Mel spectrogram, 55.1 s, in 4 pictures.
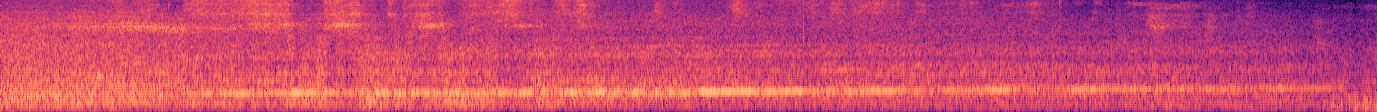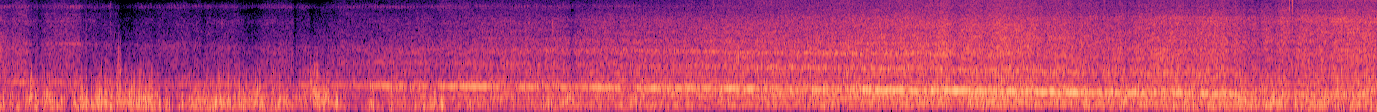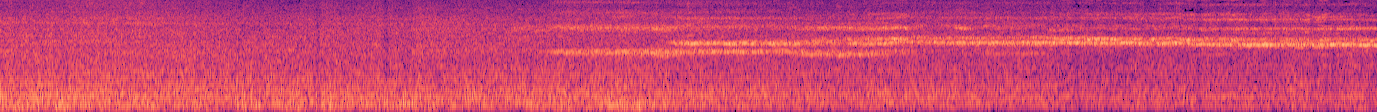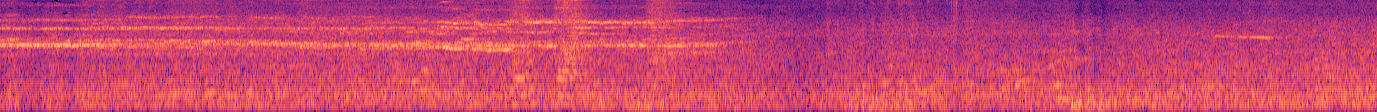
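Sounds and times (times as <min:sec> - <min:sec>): electric locomotive whine: 0:00.0 - 0:55.0
brake squeals: 0:33.0 - 0:48.7, 0:53.4 - 0:54.2.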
